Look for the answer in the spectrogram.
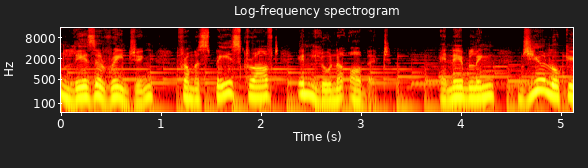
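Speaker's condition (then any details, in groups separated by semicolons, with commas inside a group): No condition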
